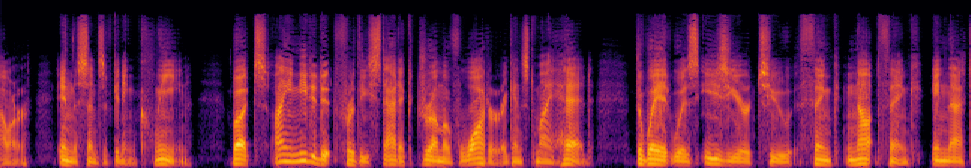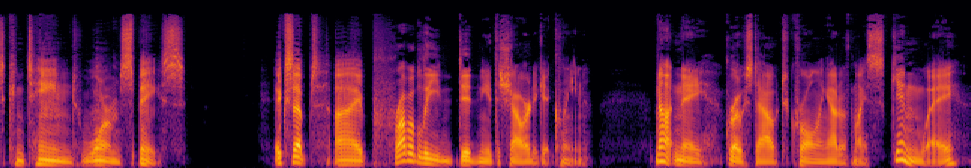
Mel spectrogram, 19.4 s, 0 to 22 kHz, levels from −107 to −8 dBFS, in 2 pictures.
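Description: A speech recording with periodic clock jitter from the start to 13.6 s, ending just before "did need the shower". Interference is modulating the converter's sampling clock at around 1 kHz, giving the voice a rough, metallic edge that disappears in pauses. On a spectrogram, copies of each harmonic appear about 1 kHz above and below it, growing stronger toward the upper frequencies; the waveform itself looks essentially unchanged.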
